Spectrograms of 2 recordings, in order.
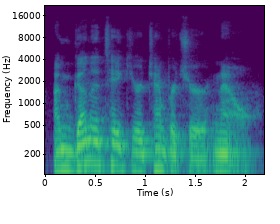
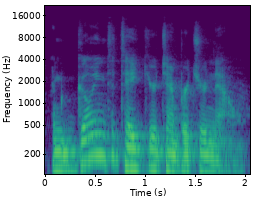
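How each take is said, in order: First: The words 'going to' are reduced to 'gonna'. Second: The words 'going to' are said in full.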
